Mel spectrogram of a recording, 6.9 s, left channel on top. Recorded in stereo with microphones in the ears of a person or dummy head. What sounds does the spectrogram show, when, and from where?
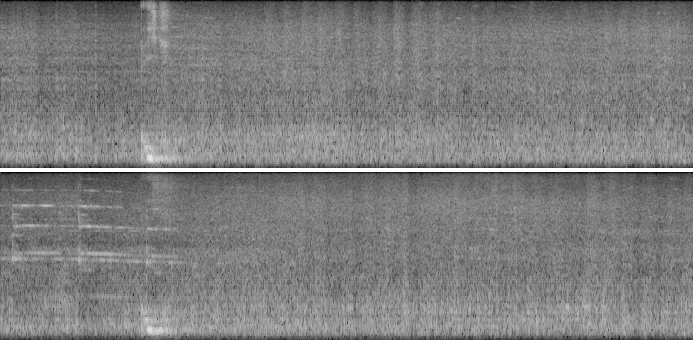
1.4 s breathing: 45° left (ahead or behind), 0.7 m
